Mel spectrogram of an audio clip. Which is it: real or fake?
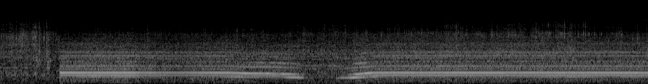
real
